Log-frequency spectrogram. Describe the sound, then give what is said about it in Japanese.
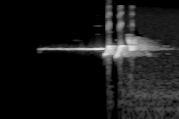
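A Japanese bush warbler sings alone: a long, steady, clear whistled note that rises in loudness, then breaks into a quick, bright, warbling flourish before fading away. “今のはウグイスですね”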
